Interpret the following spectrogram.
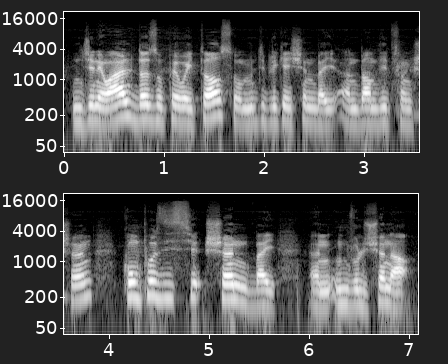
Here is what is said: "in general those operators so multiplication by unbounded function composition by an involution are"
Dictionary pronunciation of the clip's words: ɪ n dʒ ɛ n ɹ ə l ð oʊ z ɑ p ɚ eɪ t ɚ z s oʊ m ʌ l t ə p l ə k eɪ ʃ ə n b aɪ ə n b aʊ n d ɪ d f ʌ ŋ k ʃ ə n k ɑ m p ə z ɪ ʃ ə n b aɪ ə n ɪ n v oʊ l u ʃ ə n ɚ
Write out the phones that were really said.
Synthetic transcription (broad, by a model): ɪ n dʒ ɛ n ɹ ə l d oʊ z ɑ p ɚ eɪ t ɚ s oʊ m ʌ l t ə p l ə k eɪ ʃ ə n b aɪ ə n b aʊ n d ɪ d f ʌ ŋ k ʃ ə n k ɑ p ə z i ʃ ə n b aɪ ə n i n v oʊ l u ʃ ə n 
